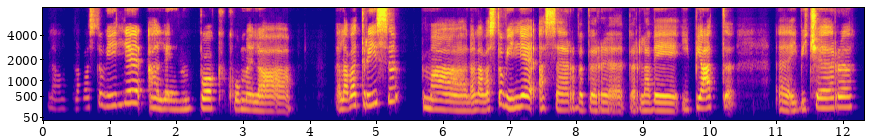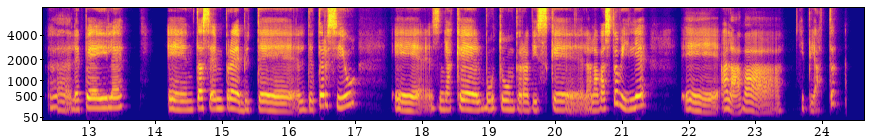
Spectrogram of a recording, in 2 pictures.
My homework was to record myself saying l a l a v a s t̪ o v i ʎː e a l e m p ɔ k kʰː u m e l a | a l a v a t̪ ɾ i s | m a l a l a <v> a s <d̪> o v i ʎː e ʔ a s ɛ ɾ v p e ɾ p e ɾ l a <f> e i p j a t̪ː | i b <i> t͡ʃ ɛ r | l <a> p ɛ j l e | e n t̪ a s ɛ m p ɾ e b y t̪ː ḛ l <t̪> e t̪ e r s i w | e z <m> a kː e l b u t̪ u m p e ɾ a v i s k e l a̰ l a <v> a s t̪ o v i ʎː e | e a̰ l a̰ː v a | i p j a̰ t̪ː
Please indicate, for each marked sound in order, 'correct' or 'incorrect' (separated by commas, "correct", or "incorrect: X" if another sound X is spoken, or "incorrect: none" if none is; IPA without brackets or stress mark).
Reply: correct, incorrect: t̪, incorrect: v, correct, incorrect: e, incorrect: d̪, incorrect: ɲ, correct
